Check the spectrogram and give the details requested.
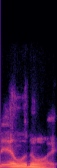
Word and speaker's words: Illinois: to remind us that the s is silent in illinois i know that i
